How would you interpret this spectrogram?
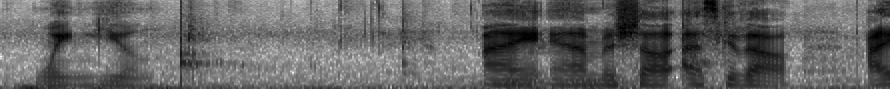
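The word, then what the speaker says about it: Quang Duong: against number five seed it looks like it's quing dang but ladies and gentlemen it's pronounced Wing Yung I am Michelle esal I am here with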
